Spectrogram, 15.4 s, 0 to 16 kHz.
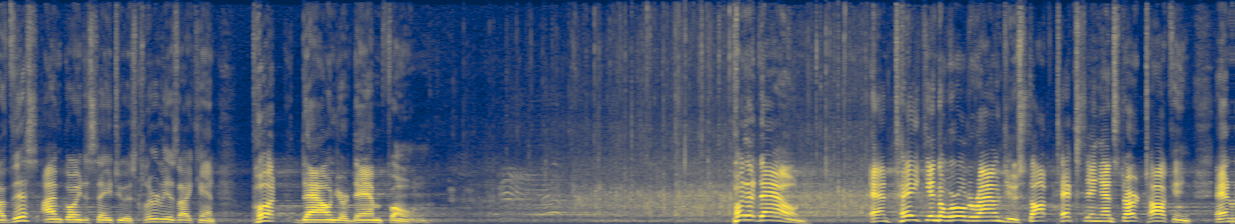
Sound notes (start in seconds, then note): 5.8 audience member laughing; 6.0 audience applauding; 6.7 audience member cheering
